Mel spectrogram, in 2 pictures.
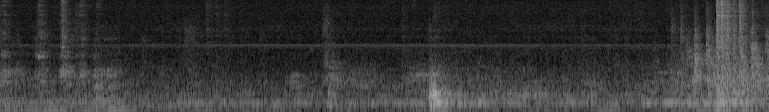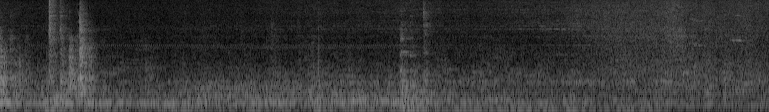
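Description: An elevator car hums steadily as it travels.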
